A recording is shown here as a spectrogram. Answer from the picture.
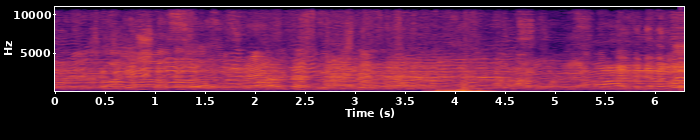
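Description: Several voices talking over one another, with one deep boom about four seconds in.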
